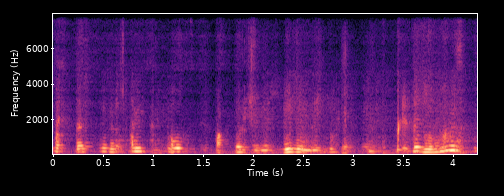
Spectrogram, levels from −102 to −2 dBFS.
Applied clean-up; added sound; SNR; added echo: neural mask model DeepFilterNet 3.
